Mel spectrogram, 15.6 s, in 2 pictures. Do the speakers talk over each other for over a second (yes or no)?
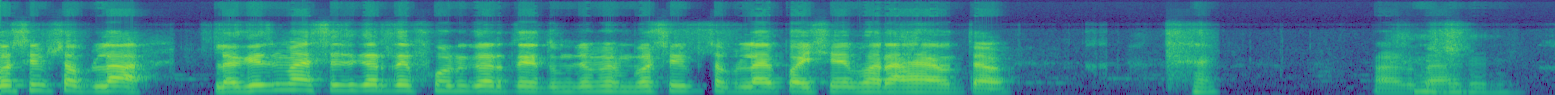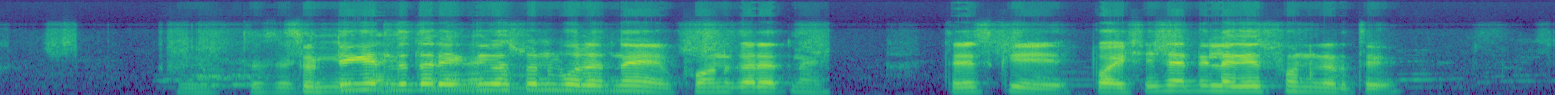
yes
